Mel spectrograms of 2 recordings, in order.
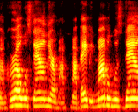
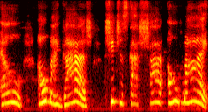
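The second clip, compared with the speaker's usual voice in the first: soft, slow, high-pitched whisper; 6 semitones higher, 8 dB quieter than usual. Mocking the demand that everyone stay quiet: mock whisper. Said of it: "You want everybody to whisper, be quiet".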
